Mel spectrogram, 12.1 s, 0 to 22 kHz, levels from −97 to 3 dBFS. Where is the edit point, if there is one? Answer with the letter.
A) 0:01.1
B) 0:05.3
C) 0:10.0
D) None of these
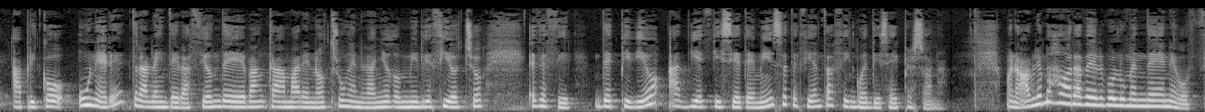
B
